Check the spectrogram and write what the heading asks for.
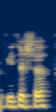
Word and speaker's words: Peterse: So I'm Jasper Peterse, pronounced in Dutch.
